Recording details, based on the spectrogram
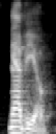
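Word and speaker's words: Naviaux: syndrome, which you've done some work with Robert Navio. Is that the correct way to say his name? Navio.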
